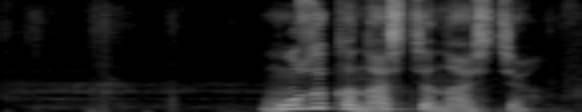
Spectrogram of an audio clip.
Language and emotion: Russian, neutral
